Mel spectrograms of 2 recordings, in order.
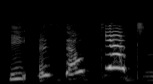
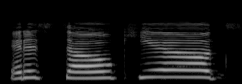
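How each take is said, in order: First: Much higher, gushing over the candle; cutesy gush. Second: Slow, drawn-out admiring coo; slow fond gush. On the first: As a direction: coo over something adorable. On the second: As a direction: linger lovingly on the cute. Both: Real, not acted. Gushing over her new candle.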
